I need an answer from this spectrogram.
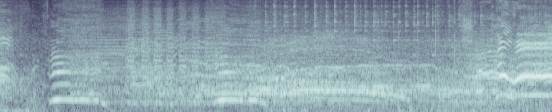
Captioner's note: fans cheering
